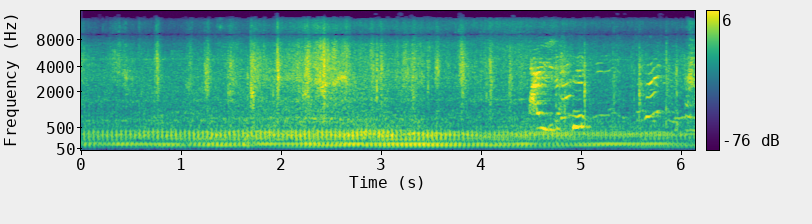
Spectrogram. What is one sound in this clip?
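Children shout and play nearby.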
